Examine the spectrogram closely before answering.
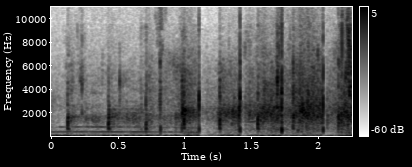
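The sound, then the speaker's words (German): Applause following the announcement of an SPD leadership vote result, a dense crackling patter of many hands clapping, with a faint steady tone in the first half that drops away midway. “Ja, in diesem Applaus steckt viel drin.”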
